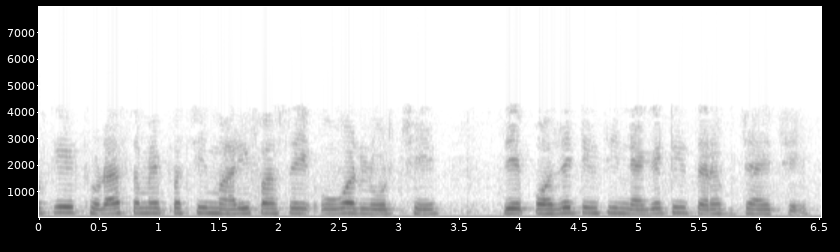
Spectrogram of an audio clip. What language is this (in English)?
Gujarati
